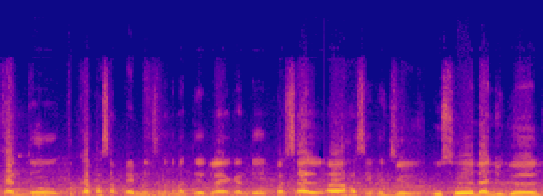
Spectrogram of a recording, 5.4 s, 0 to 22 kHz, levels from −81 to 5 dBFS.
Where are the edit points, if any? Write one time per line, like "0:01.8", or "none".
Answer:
0:04.2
